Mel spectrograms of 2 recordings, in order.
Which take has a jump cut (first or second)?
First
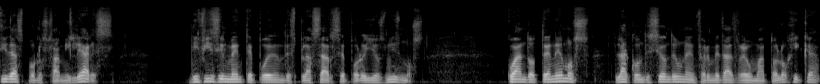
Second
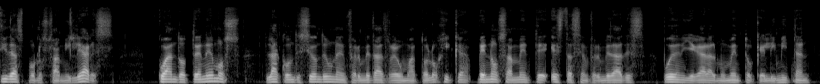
second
